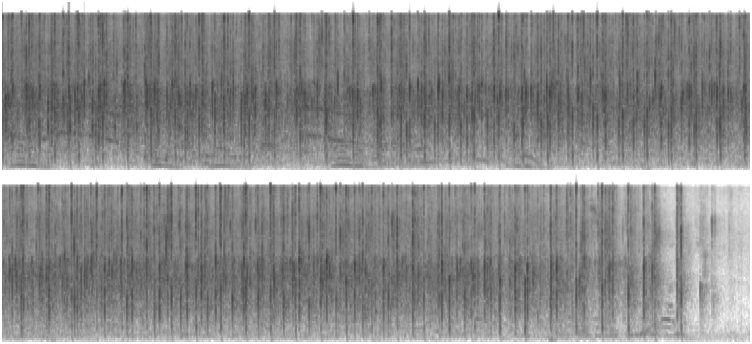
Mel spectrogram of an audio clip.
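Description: A large audience clapping loudly and steadily, with a few voices mixed in, until the applause dies away in the last second or two.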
